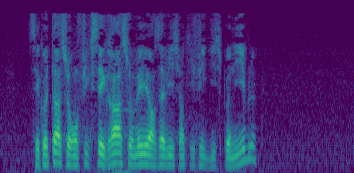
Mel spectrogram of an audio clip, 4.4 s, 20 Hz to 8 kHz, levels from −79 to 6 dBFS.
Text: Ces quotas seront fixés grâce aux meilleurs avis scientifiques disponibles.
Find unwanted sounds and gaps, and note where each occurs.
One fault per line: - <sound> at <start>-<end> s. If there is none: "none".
none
